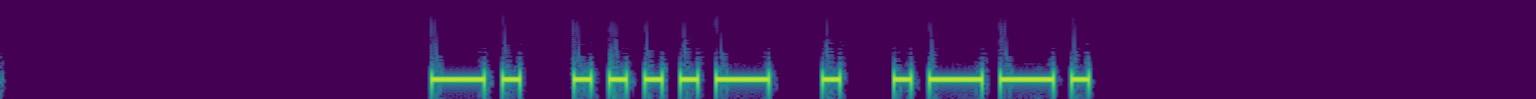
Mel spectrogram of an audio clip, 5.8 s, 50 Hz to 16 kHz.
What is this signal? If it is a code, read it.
Morse code, heard as a keyed tone, about 19 wpm, 700 Hz. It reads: N4EP
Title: Speed Racing - USA 1x2 Call Signs 15wpm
